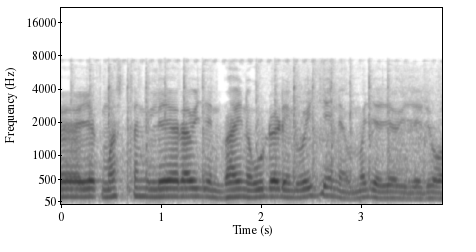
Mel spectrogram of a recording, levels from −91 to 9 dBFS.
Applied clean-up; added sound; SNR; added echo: none; Tools; 17 dB; none.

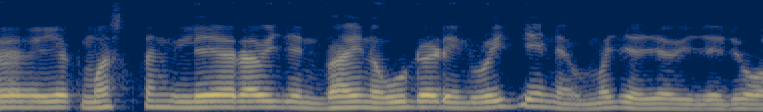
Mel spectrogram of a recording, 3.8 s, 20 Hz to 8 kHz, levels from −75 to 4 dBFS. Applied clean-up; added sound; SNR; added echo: neural mask model DeepFilterNet 3.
